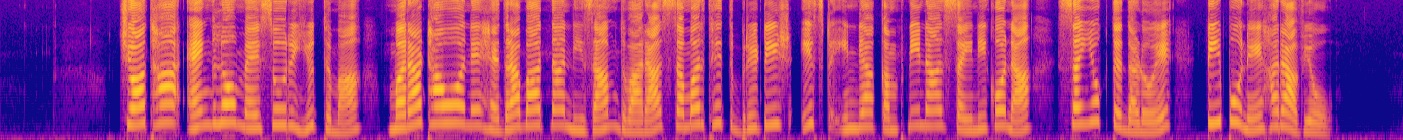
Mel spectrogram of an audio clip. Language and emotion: Gujarati, neutral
